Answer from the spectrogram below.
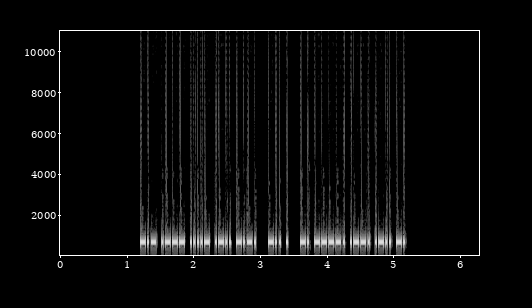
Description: Morse code, heard as a keyed tone, about 41 wpm, 700 Hz. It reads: KJ4LC DE N9PLN
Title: USA Callsign DE Callsign - 5 Characters - 45wpm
